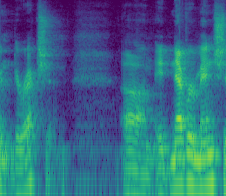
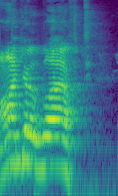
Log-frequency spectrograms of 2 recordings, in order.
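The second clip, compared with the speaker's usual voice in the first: very high, very loud, angry yelling; 12 semitones higher, 11 dB louder than usual. Complaining about cyclists, mimicking one passing walkers: imitating a loud, angry cyclist. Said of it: "in this really loud, angry voice".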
